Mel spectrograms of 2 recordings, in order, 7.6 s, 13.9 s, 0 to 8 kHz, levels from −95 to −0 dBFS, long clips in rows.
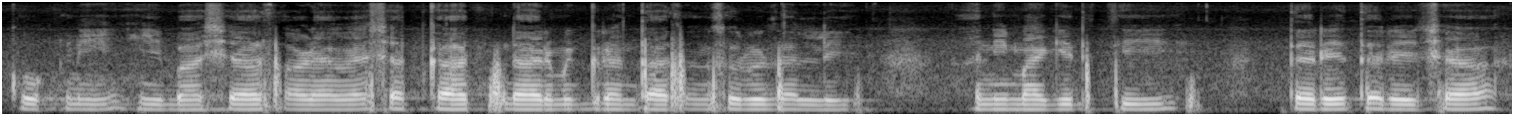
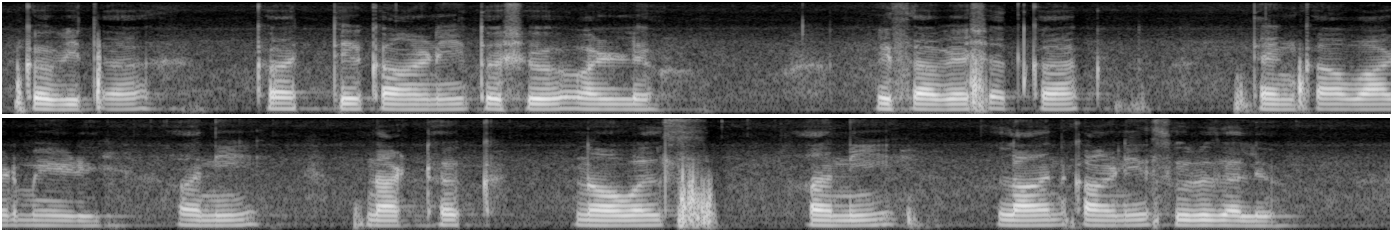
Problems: background sounds at intervals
